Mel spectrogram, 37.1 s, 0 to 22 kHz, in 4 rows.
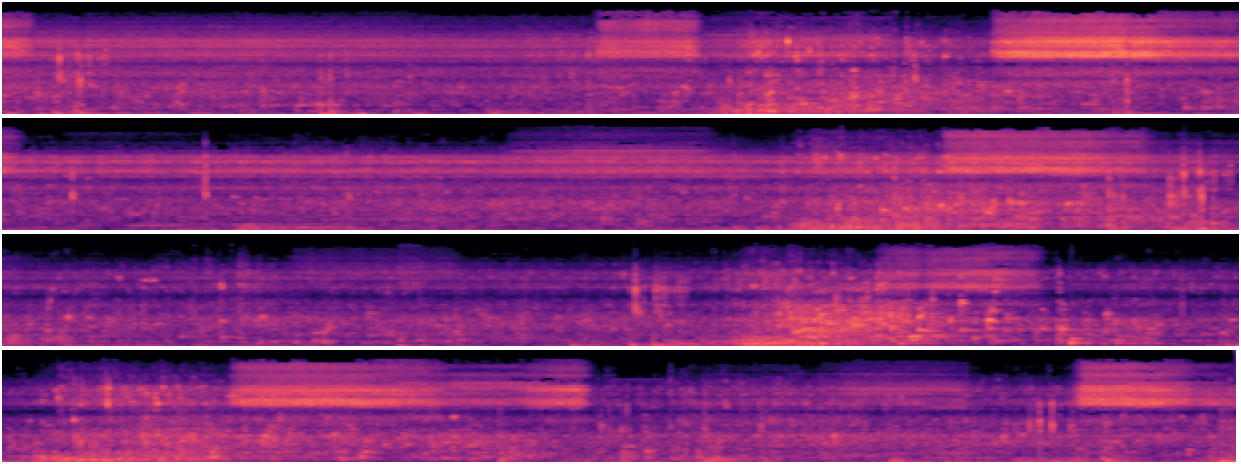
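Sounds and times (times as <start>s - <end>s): diver's regulator breathing underwater: 4.4s - 6.8s, 7.4s - 9.4s, 15.3s - 18.3s, 24.4s - 26.6s, 28.5s - 32.4s, 35.8s - 37.0s
demand valve hissing: 4.5s - 5.3s, 7.4s - 9.4s, 35.9s - 37.0s
bubbles bursting with gurgle: 5.4s - 7.4s, 15.2s - 17.0s, 23.4s - 29.6s.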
